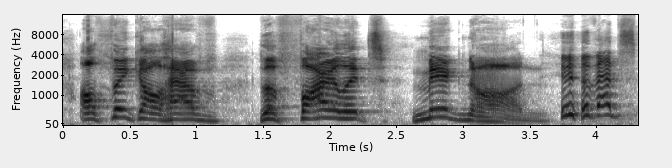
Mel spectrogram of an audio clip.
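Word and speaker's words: filet mignon: says to Martha I'll think I'll have the filet mnon that's pronounced F Min what's fet Min it's a type of steak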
